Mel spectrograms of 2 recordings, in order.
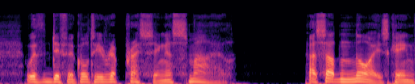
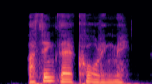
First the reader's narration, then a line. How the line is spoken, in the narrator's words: she said, and looked round uneasily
